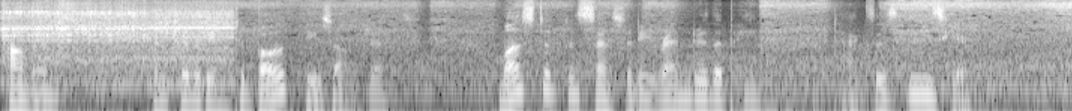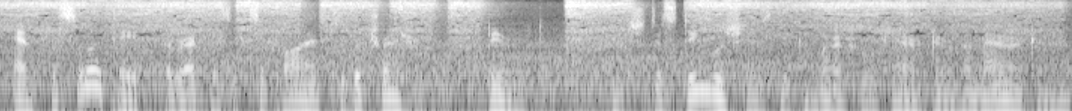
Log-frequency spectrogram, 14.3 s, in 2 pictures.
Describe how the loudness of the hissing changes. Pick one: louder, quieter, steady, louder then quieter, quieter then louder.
louder.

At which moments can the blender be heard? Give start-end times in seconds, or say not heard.
0.0-1.6.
